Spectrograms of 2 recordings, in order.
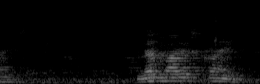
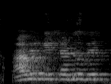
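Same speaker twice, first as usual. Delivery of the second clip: put-on defiant child; 9 semitones higher, 11 dB louder, faster than usual. Defiant child answers father.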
